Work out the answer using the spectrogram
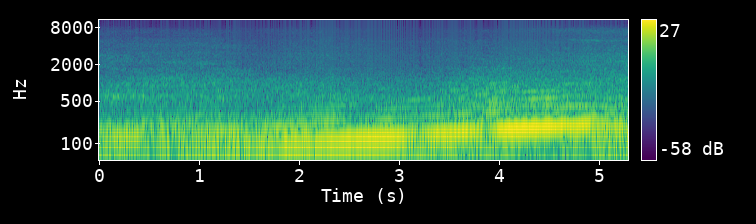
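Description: Single-turbo BMW 335i's N54 inline-six pulling under acceleration, its pitch rising steadily for a few seconds, then dropping quickly near the end with an upshift of the manual gearbox.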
